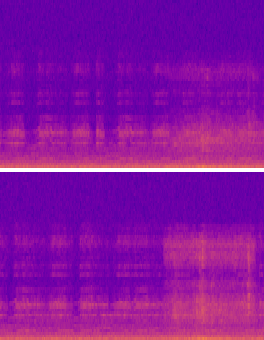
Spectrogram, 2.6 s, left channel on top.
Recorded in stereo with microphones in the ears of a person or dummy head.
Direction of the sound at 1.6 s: 10° right (ahead or behind).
